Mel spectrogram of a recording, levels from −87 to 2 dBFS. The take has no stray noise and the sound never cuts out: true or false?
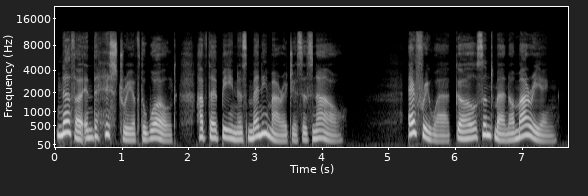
true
